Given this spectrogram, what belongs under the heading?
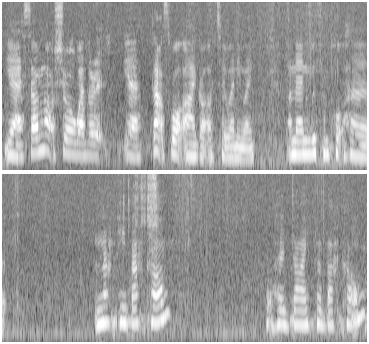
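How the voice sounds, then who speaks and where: Brief: woman, doll-collector vlogger, mid pitch, chatty step-by-step demo, faint background hiss. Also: measured pace, pauses often, warm tone, low-quality recording. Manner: chatty, explains step by step while handling the doll. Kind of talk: casual unboxing demonstration.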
